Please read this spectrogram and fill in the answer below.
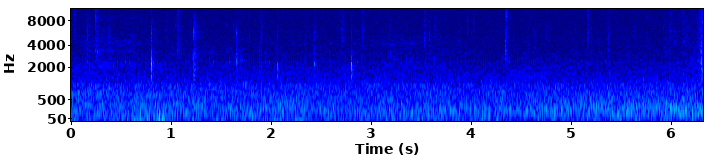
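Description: Quiet steady background hiss with a few faint, scattered clicks.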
